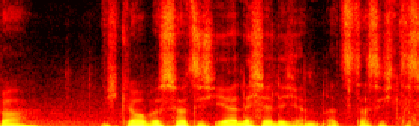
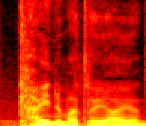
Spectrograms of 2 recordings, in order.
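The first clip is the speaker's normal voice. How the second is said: loud, raised pitch; sudden higher, louder complaint; exasperated outburst; 7 semitones higher, 7 dB louder than usual. Real, not acted. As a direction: exclaim it in frustration. Frustrated at lacking materials.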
